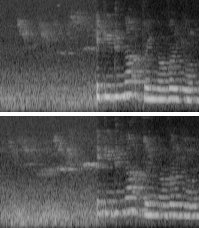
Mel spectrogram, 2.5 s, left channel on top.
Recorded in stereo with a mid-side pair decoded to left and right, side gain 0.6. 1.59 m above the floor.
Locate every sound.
1.2 s a woman speaking: 45° left, 0.6 m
